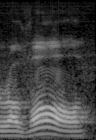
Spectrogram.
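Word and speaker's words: Rievaulx: of James Harriet uh I call it the Ral Abbey ruins it's spelled r i e v a u l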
